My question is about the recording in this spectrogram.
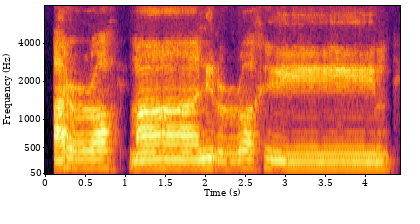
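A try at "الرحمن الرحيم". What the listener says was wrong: Huruf H yang sukun dari tenggorokan. Ar-Rah. Biar dulu keluar desisnya. Ar-Rah. Jangan keburu dipotong ma. Biar keluar dulu. Ar-Rahmanir-Rahim.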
